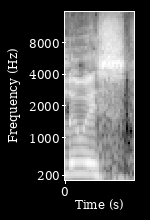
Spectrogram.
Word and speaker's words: Lewis: splashed the three and the Elaine Lewis um well actually I've been told um is pronounced elain Louie I know the whole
